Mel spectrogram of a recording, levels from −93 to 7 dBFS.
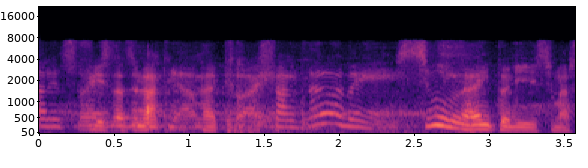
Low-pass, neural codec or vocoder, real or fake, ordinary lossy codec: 7.2 kHz; codec, 24 kHz, 0.9 kbps, WavTokenizer, medium music audio release; fake; none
